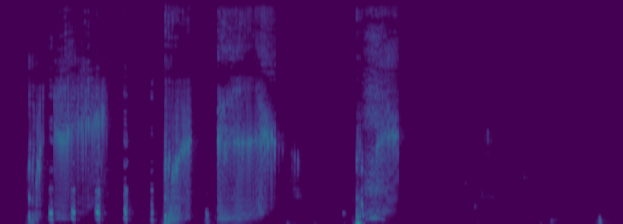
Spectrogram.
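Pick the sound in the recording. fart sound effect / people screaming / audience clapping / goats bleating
fart sound effect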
